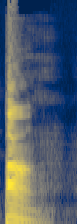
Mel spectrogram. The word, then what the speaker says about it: Bang: We start off the show with a song called, it's spelled Bang, but they pronounce it Bong, from the group The Molinas.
